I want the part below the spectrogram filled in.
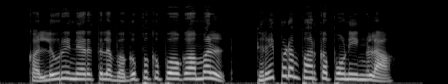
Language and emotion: Tamil, surprised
